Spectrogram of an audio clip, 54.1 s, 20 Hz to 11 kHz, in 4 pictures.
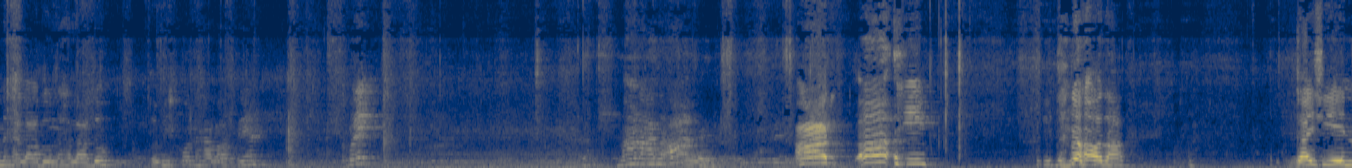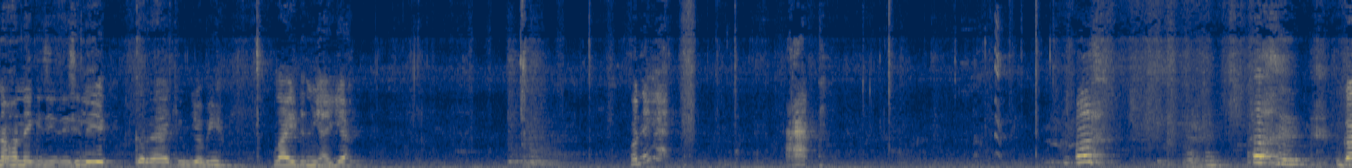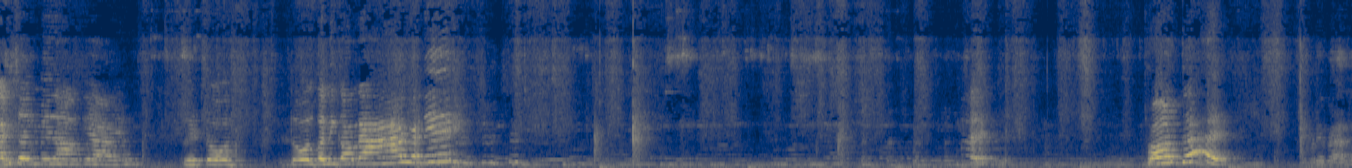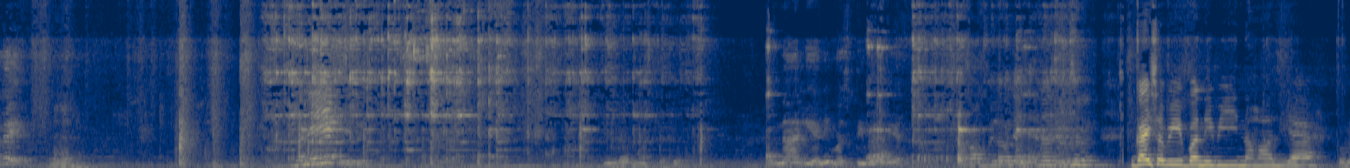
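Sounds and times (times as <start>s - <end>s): metal chain leash clinking: 43.0s - 48.4s, 49.2s - 51.7s.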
